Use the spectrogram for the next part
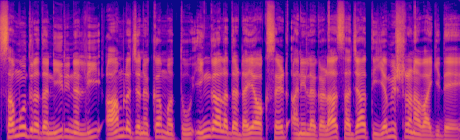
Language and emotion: Kannada, neutral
